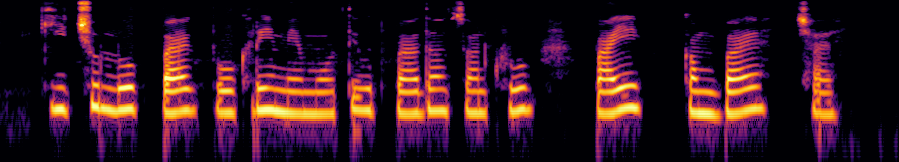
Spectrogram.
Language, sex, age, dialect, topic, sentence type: Maithili, female, 25-30, Eastern / Thethi, agriculture, statement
